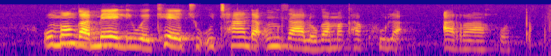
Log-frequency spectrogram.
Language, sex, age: South Ndebele, female, 20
